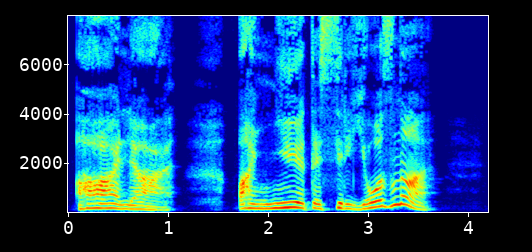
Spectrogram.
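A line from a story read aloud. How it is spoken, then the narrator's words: Groaning. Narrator (Russian): Я застонала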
